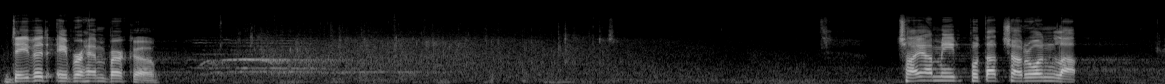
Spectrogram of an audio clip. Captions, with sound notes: David Abraham Berko. (attendees cheering and applauding) Chayamai Bhuttacharoenlap.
